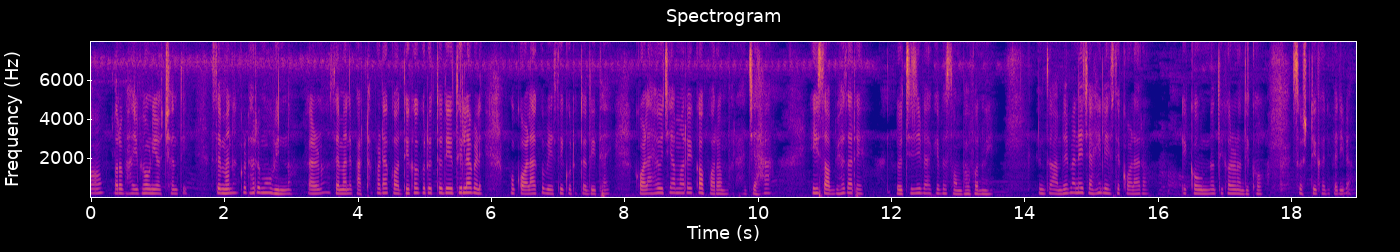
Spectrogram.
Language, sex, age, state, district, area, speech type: Odia, female, 18-30, Odisha, Jagatsinghpur, rural, spontaneous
